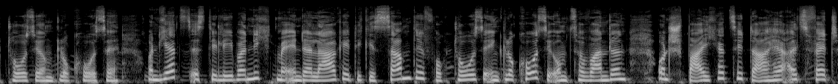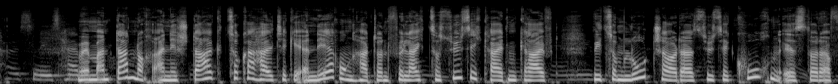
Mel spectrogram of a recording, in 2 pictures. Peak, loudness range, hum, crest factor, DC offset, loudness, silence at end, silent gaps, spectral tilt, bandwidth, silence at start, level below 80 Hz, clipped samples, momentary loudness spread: -2 dBFS; 1 LU; none; 18 dB; under 0.1%; -20 LUFS; 0 s; none; -4.5 dB/octave; 17 kHz; 0 s; -54 dBFS; under 0.1%; 5 LU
